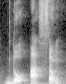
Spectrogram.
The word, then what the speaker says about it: doação: Quando você bate lá na porta, ó, doação, aí a sílaba tônica vai ser o são, então isso aqui vai ser uma palavra oxítona, que é a última sílaba tônica, beleza?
